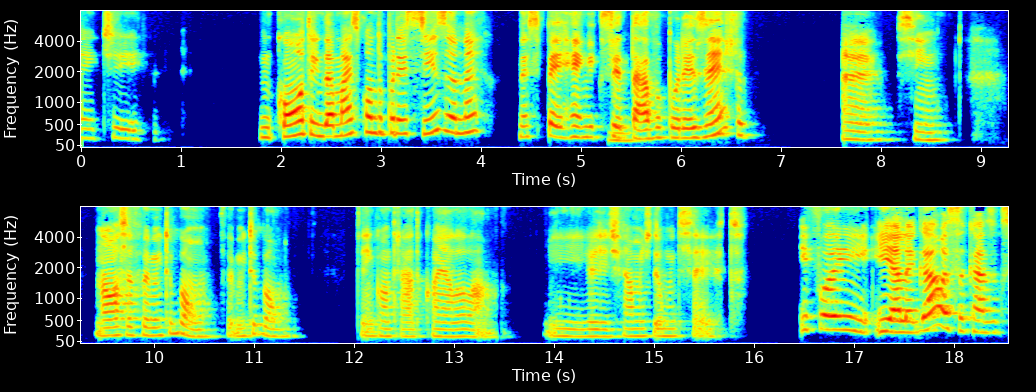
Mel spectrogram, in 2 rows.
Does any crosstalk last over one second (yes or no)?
no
